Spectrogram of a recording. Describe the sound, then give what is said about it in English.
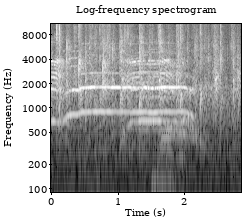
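Audience applause rises for the band the Teardrops at a jazz club, a steady wash of clapping heard alone for about three seconds beneath a sustained held tone. “Ladies and gentlemen, the real show is going to start. How about a hand for the Teardrops?”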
